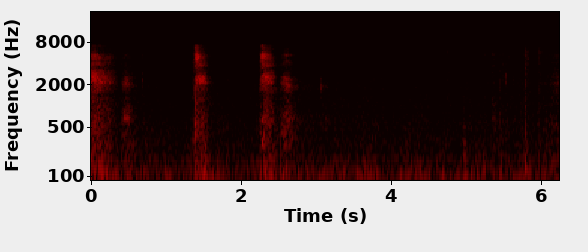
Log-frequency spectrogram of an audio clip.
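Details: Woman announcing her sneezes, also blowing nose: two sharp, forceful sneeze bursts in quick succession with faint sniffing and breathing in a quiet room; powerful ordinary sneezing.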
